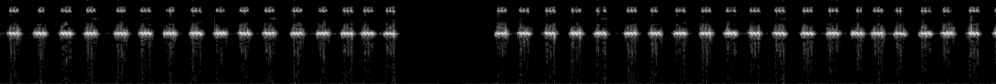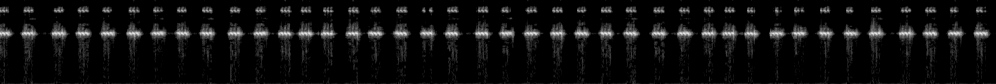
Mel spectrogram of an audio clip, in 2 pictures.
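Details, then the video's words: Shrill cricket chirping used as a rat deterrent at home: regular high pulses about four per second, broken by one silent gap of about a second near the start, then continuing evenly. "SUARA JANGKRIK NYARING PENGUSIR TIKUS"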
